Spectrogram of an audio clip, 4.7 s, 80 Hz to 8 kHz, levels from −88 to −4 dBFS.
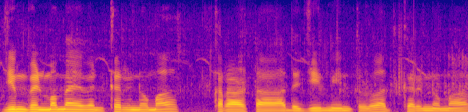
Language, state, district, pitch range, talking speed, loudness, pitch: Gondi, Chhattisgarh, Sukma, 120-145 Hz, 155 wpm, -18 LUFS, 135 Hz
